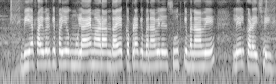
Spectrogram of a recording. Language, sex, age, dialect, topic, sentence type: Magahi, male, 18-24, Western, agriculture, statement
